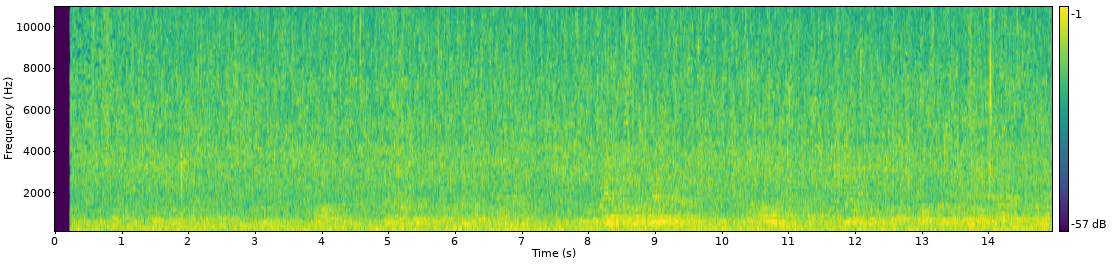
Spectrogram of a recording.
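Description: A steady, unbroken rush of water from heavy rainwater flooding in, with faint voices underneath.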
